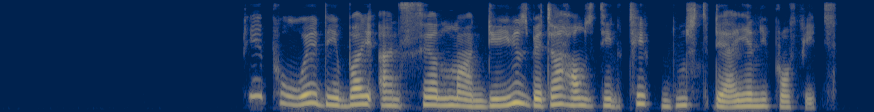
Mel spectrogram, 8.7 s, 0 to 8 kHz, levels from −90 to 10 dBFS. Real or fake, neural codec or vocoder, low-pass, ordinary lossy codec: fake; autoencoder, 22.05 kHz, a latent of 192 numbers a frame, VITS, trained on one speaker; 7.2 kHz; Opus, 64 kbps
